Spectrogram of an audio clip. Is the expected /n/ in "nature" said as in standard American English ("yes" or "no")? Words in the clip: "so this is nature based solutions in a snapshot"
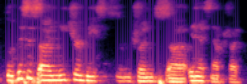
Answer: yes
